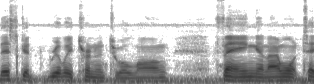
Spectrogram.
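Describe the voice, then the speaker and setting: The voice shows ordinary pitch variation, with audible room echo around it. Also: man. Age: 60s. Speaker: vlogger with multiple sclerosis. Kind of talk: casual personal vlog. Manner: halting, with hesitations.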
